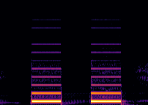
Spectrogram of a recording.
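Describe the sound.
Telephone busy tone after a dropped call: two loud, steady beeps of equal length and pitch, each about half a second, separated by a short silence, with no voices.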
